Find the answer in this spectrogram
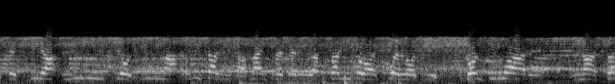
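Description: A man speaking Italian without a break, heard over a remote link.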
